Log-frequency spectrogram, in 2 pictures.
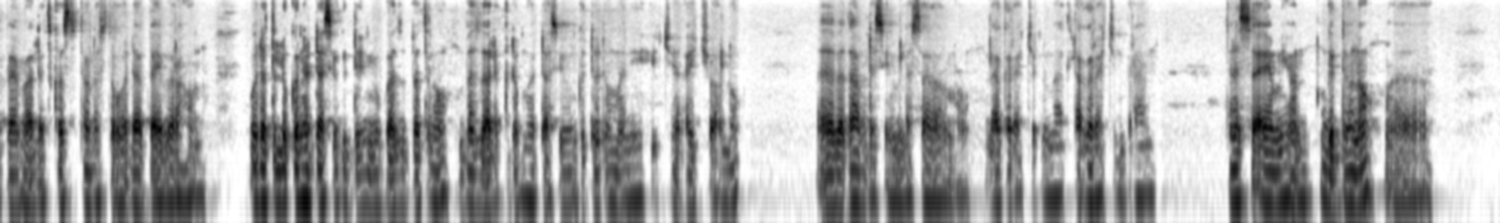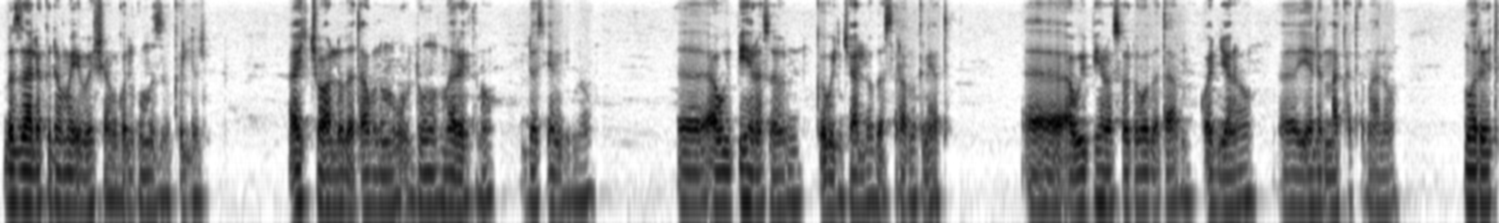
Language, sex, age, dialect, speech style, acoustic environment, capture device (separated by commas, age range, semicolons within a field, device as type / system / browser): Amharic, male, 25-34, Ethiopia - Tigray, focused; relaxed; anxious, nature, desktop / Linux / Chrome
